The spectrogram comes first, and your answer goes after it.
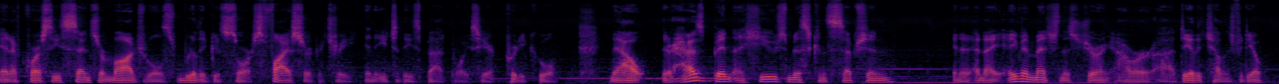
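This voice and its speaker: A man with a hoarse, worn voice, casually talking viewers through a game, full of fillers and "okay?" check-ins. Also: extremely low pitch, expressive, moderate pace, fairly bright tone, faint music behind. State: hoarse, losing his voice. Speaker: gaming channel host. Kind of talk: casual gameplay walkthrough commentary.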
